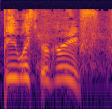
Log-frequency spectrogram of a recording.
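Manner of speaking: high-pitched, pleading exasperation; exasperated insistence. Acted. Preacher wanting to shake apologetic mourners, exasperated. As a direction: plead as if shaking some sense into them. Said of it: "I wanna shake people".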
